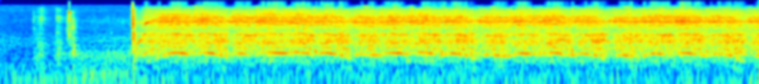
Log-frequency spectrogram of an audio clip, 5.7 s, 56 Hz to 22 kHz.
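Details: 2007 Mazda 6, spark plug wells full of oil, no coolant seen: starter spins fast and evenly, little labouring, no firing; crank-no-start with suspected low compression, engine later judged likely to need a new head or replacement.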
